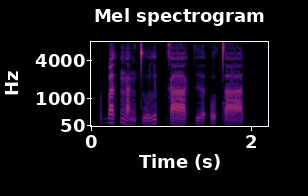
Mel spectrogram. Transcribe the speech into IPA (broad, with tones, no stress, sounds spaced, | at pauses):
ɓ a˦˥ t̚ ŋ a˨˩˨ ŋ t̪ u˨˩˦ l ɨ˦˥ p̚ k aː˨˩ k ɨ˨˩ ə̯ ʔ o˨˩ t̪ aː˨˩ t̚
